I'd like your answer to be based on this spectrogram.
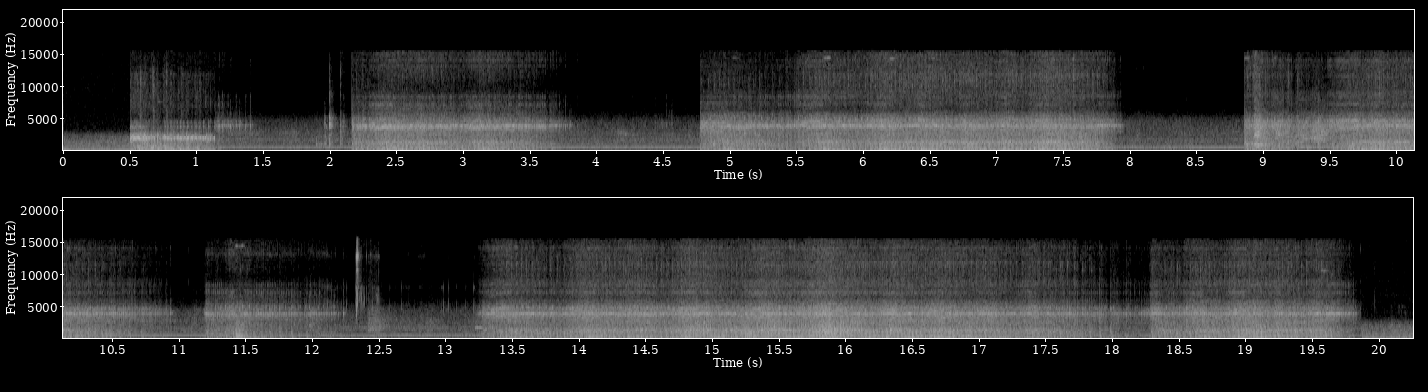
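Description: A sewing machine runs in short bursts while stitching the side seam of a child's umbrella-cut baby frock, with a steady mechanical whir broken by brief pauses, close and moderately loud.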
